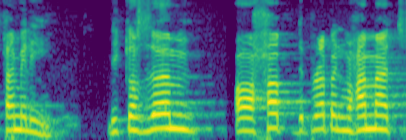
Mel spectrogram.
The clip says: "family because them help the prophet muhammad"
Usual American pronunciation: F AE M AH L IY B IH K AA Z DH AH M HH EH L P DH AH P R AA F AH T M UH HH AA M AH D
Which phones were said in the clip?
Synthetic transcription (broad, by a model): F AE M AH L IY B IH K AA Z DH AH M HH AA P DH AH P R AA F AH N M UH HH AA M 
